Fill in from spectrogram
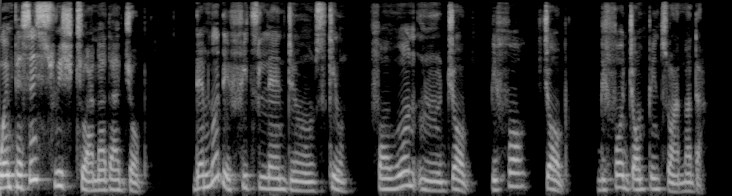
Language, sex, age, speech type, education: Nigerian Pidgin, female, 30-45, spontaneous, tertiary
